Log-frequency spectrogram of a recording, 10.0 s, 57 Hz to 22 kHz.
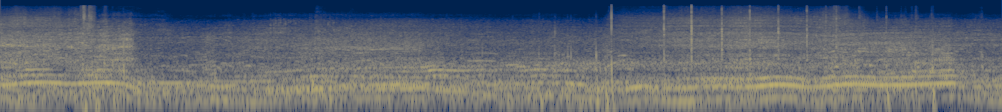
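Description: Several stock-car engines running together on a dirt figure-8 track, revving up and down so their pitch rises and falls, with a few sharp clicks between about six and nine seconds in.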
